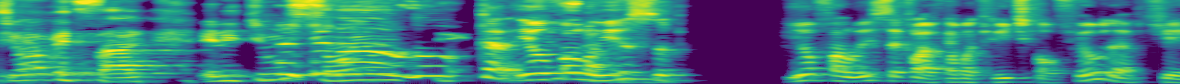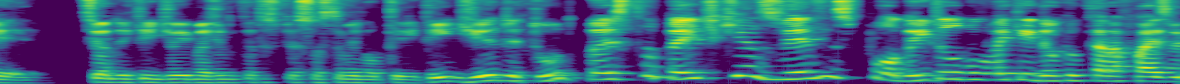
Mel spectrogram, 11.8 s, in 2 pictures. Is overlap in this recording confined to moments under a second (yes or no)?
no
